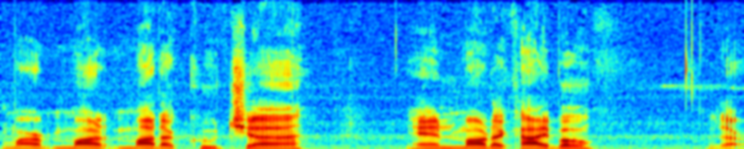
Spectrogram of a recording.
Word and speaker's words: Maracaibo: I hope I pronounced that correct. Maracucha and Maracaibo.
